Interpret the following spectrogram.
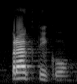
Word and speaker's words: práctico: Otro ejemplo podría ser la palabra práctico. En la palabra práctico encontramos el acento en la antepenúltima sílaba, frac.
